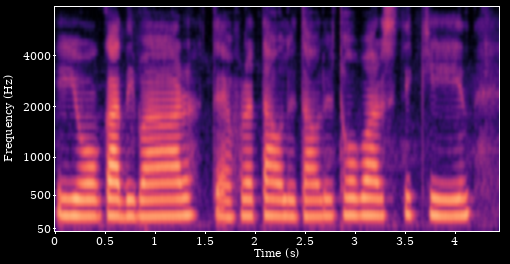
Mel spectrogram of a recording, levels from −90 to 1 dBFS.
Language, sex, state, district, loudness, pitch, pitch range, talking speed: Chakma, female, Tripura, Unakoti, -19 LUFS, 225 Hz, 220-230 Hz, 110 wpm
